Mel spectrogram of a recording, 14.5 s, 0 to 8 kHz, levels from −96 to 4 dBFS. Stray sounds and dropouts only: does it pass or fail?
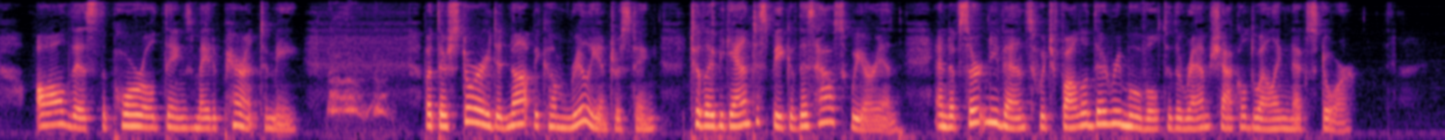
fail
